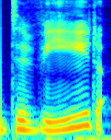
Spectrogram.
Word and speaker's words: David: We had just crossed the border into Panama and it was from Devid all the way up to Bokeete. And David is spelled like David.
